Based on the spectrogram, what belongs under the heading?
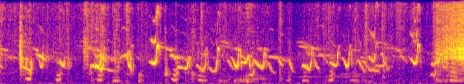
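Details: Grey francolin chicks calling for their mother: a busy chorus of thin, wavering, twisting high chirps, closely packed and overlapping, over low background rumble, ending in a burst of noise.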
